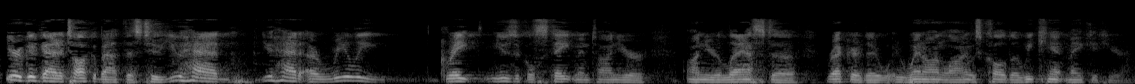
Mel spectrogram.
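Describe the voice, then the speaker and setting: A man's voice: mid-range voice, normal speed, few pauses, husky. A man hosting a radio show, interviewing a musician in a loose, conversational way, with many fillers and restarts.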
